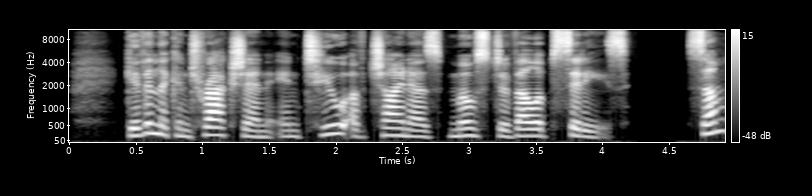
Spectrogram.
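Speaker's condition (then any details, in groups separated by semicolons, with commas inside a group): No condition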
